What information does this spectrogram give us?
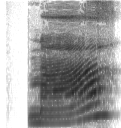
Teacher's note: the second one is kind of like an up tone, so you kind of do a little ma, like a up towards.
